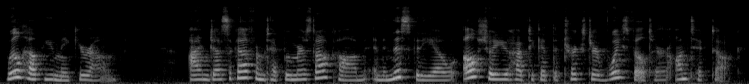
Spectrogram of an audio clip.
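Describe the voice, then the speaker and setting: A woman's voice: a little high, expressive, a little fast. A woman narrating a scripted how-to tutorial as its host.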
